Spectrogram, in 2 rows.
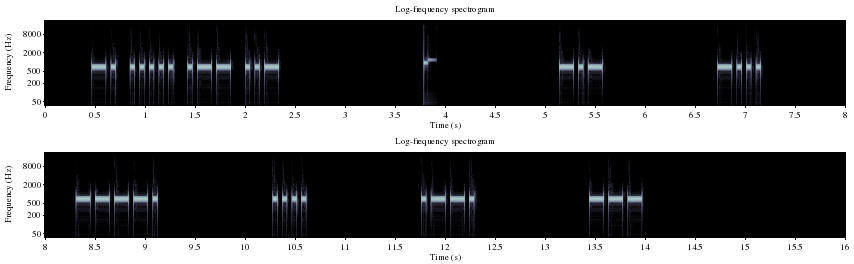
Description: Morse code, heard as a keyed tone, about 25 wpm, spaced as for 9 wpm, 700 Hz. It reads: N5WU KB9HPO
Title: USA Call Signs - 8x Character Spacing - 25wpm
